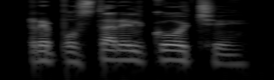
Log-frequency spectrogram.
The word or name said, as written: repostar el coche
